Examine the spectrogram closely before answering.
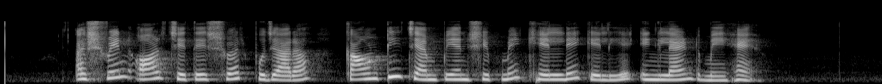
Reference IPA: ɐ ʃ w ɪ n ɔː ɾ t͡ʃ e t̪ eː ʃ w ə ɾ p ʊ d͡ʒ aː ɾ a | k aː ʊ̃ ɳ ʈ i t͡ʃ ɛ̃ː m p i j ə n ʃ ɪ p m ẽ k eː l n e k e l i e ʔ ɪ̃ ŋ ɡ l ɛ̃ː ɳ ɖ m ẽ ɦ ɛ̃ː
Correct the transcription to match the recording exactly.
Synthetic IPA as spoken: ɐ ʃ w ɪ n ɔː ɾ t͡ʃ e t̪ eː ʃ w ə ɾ p ʊ d͡ʒ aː ɾ a | k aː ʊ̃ ɳ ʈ i t͡ʃ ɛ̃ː m p i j ə n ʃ ɪ p m ẽ kʰ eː l n e k e l i e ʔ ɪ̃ ŋ ɡ l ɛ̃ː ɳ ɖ m ẽ ɦ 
